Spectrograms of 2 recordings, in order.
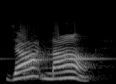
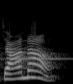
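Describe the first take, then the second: First: It is said as two parts with a break. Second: It is said as one word, without a break.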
